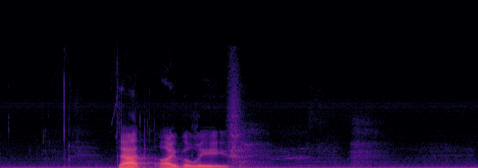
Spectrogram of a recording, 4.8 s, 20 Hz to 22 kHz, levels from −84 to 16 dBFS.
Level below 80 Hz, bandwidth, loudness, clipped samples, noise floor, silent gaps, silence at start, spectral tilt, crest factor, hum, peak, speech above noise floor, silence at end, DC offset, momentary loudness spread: -48 dBFS; 14.5 kHz; -24 LUFS; under 0.1%; -48 dBFS; none; 0.3 s; -7 dB/octave; 26 dB; 60 Hz at -50 dBFS; -4 dBFS; 24 dB; 0.05 s; under 0.1%; 28 LU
